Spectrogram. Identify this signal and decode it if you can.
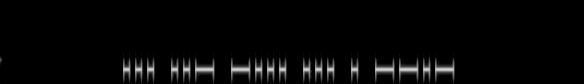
Morse code, heard as a keyed tone, about 20 wpm, 700 Hz. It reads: SUBSEQ
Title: Build A Word - 6 Letters At A Time - 12-Letter Words - 20wpm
